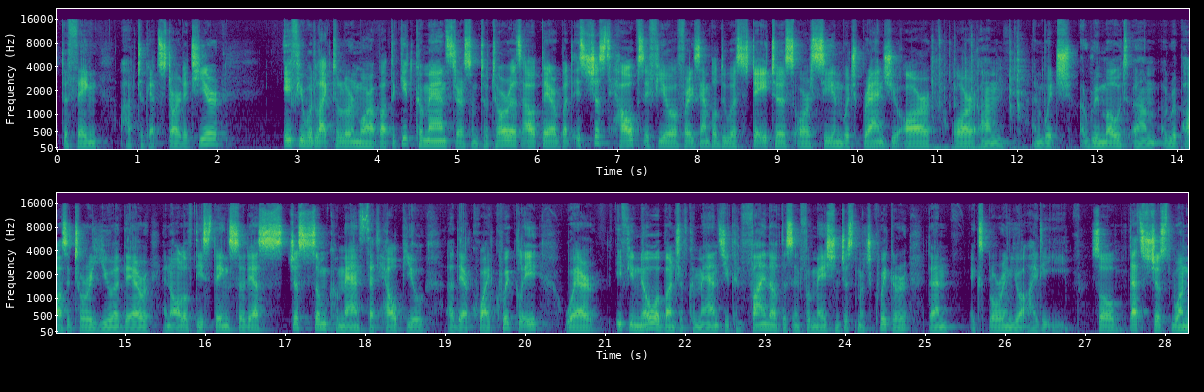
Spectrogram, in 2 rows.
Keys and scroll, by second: 10.5-11.7 typing, 11.7 Return.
